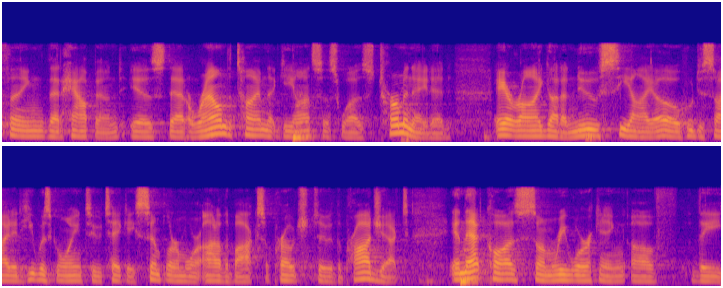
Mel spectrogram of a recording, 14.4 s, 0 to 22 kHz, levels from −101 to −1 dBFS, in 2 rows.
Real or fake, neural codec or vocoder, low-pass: real; none; 7.2 kHz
